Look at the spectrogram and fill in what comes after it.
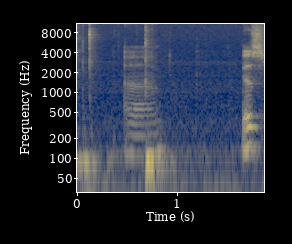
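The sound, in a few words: typing code on a computer keyboard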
